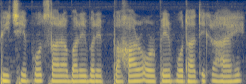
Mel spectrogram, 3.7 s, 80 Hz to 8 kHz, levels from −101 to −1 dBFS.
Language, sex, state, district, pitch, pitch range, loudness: Hindi, female, Arunachal Pradesh, Longding, 190 Hz, 190-200 Hz, -19 LUFS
